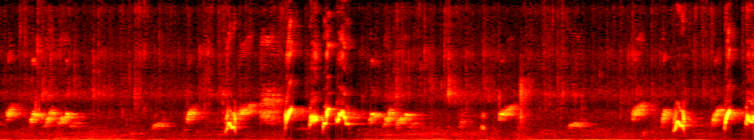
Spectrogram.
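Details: Cage-kept red-whiskered bulbul singing 'dok' style: lively, repeated clusters of clear, rolling whistled notes, some sharp and emphatic, steadily delivered throughout with short breaks.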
